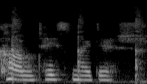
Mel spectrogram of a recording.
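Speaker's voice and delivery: flat, level, unvarying monotone drone. Imitating how he always says things: imitating his flat monotone. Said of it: "he's so monotone. He's like".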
